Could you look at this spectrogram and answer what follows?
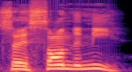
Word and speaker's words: Saint-Denis: Stop pronouncing the S at the end of Saint. So it's SAINT-DENIS.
